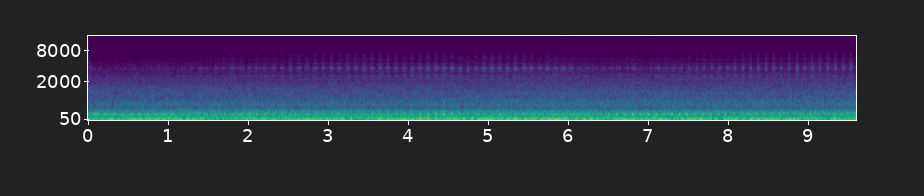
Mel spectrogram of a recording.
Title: Strange noise from 1-year old Porsche Macan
